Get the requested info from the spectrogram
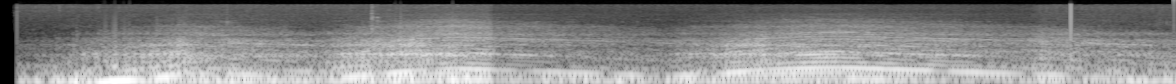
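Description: An engine revving several times, its pitch rising and falling with each rev, the longest rev about four seconds in.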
